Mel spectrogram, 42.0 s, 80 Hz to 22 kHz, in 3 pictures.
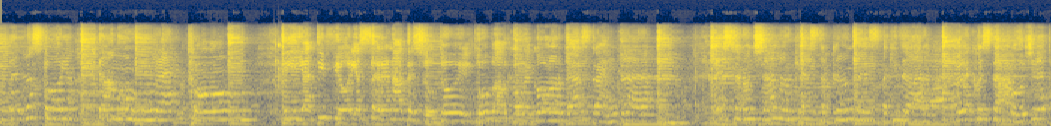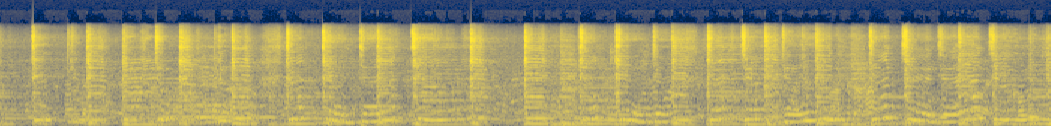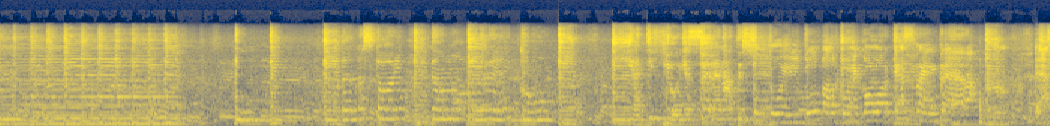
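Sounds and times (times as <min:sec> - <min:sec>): person singing: 0:00.0 - 0:20.6, 0:21.6 - 0:30.4, 0:31.0 - 0:42.0
acoustic guitar strumming: 0:00.0 - 0:42.0.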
